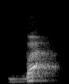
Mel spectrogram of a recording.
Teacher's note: Kalau hamzah begitu disukunkan suaranya terhenti.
